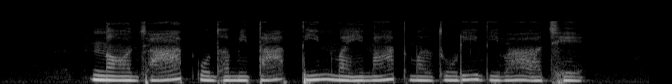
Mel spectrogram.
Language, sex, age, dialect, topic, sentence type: Magahi, female, 25-30, Northeastern/Surjapuri, banking, statement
